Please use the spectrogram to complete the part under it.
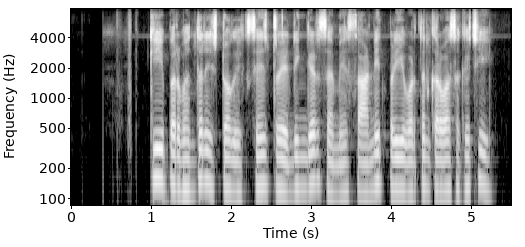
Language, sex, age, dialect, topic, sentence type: Magahi, male, 18-24, Northeastern/Surjapuri, banking, statement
